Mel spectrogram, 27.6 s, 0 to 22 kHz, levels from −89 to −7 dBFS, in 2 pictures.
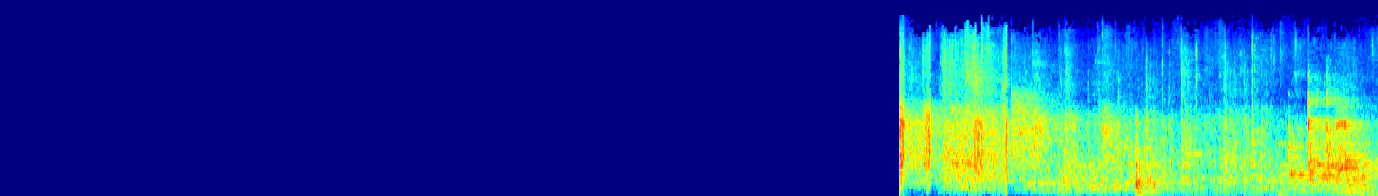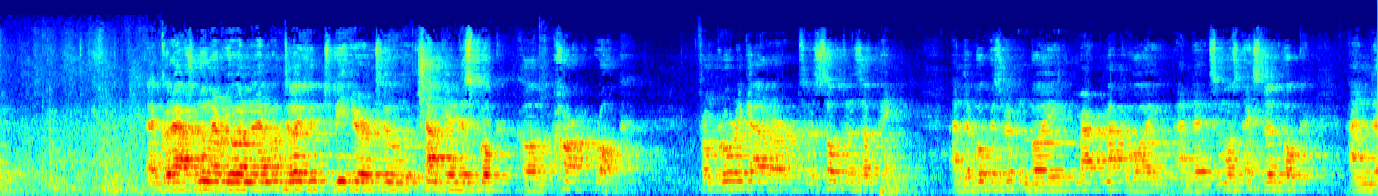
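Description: The audio has a sudden gain jump at 18.69 s: the level drops by about 6 dB in a single step and stays there to the end, with the background noise falling in step. This is likely a digital gain change applied without any ramp.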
